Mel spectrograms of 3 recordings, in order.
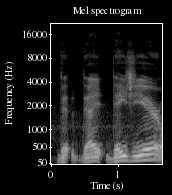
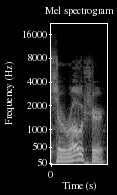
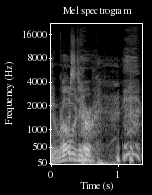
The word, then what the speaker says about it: DeRocher: Coach Dejier, was it, man? I keep Dude, it's DeRocher. Okay, DeRocher.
